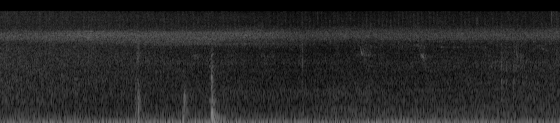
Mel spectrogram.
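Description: A car's rear door is unlatched and swung open, giving a few short clicks about a second and a half to two seconds in. Underneath runs a steady low rumble and a thin, steady high-pitched insect buzz.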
